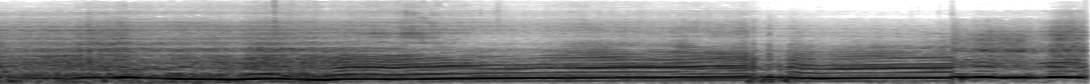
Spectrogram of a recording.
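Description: A small hatchback rally car's engine revs hard through a hairpin, then fades as the car drives away.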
